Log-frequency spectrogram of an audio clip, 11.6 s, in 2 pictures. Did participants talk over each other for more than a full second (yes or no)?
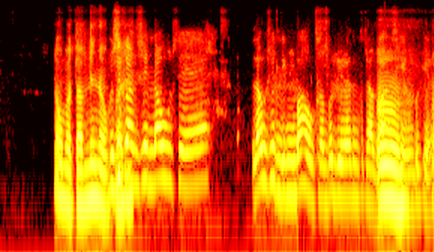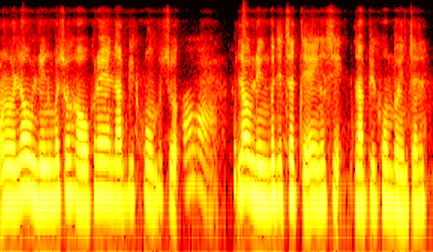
no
